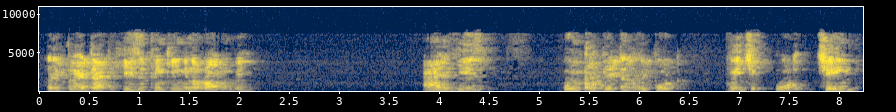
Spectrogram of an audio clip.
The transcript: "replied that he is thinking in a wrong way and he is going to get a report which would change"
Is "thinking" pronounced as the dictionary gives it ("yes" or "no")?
no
